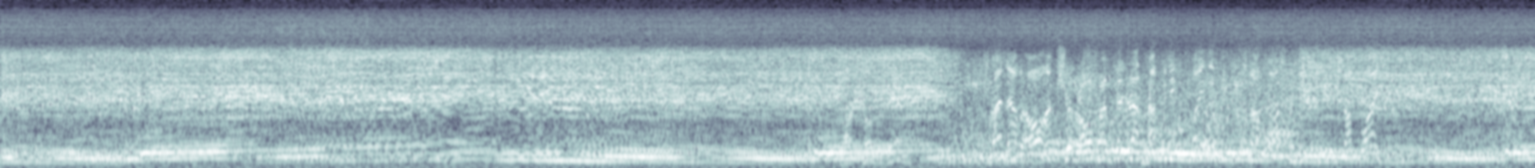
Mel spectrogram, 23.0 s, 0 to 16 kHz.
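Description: NASCAR stock cars race at North Wilkesboro in 1995, with an onboard engine roaring loud and close, pitch climbing and dropping through gear changes and corners, under steady commentary.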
